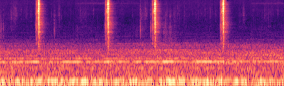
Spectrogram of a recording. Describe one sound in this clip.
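A combination lock dial clicks into place several times.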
